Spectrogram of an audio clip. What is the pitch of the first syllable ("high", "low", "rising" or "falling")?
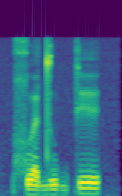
low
